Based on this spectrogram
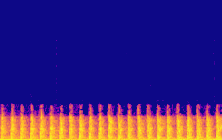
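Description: Soldiers opening fire in a sustained burst of automatic gunfire: a rapid, even stream of many loud, sharp shots that runs without a break from start to finish.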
